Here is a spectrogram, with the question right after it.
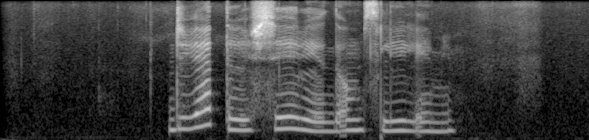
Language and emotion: Russian, sad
